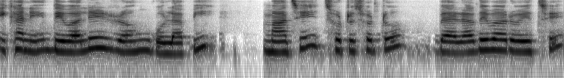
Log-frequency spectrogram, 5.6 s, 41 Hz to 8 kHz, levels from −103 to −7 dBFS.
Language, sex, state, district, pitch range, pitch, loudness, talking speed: Bengali, female, West Bengal, Kolkata, 250-300 Hz, 270 Hz, -15 LUFS, 105 wpm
